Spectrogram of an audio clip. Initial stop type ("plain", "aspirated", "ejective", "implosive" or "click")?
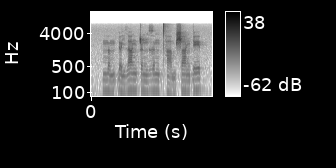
implosive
